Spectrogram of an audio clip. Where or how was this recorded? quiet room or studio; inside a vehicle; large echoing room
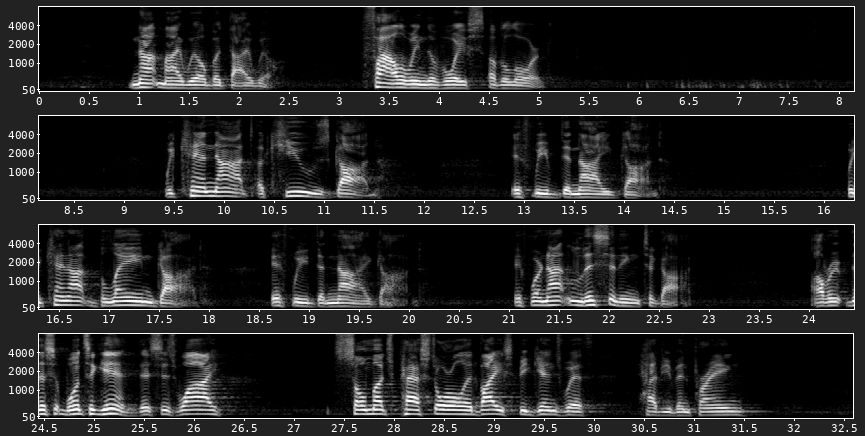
large echoing room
